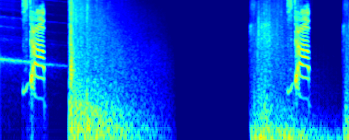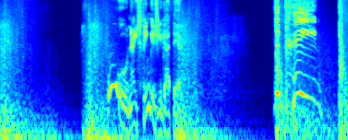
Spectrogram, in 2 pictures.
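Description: A heavy stone figure lands and thuds repeatedly with deep booming blows.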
